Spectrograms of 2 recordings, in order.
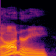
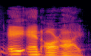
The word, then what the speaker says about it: Anri: but it actually says, "Hey, get summoned by Henri," not Henri, or what? I don't. It's Anri.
